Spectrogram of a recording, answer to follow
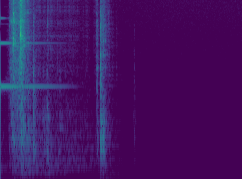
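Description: A few short clicks at the start, with a brief faint high tone under them, and one more click about a second in, then silence.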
